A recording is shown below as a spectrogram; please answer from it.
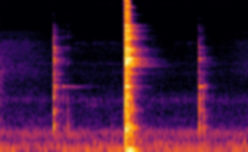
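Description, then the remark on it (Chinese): A ceramic bowl drops and breaks: a light clink, then a loud, sharp shattering crash, followed a moment later by one small clink of a settling piece, with no talking. “你他妈的居然把我的碗打碎了，你要当瞎子阿炳吗？”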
